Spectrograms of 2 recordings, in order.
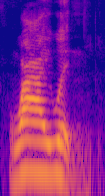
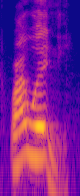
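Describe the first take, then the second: First: Said in the usual way. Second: Much higher, louder "Why wouldn't he?"; sarcastic loud outburst; exasperated outburst. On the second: Real, not acted. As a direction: throw up your hands sarcastically.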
